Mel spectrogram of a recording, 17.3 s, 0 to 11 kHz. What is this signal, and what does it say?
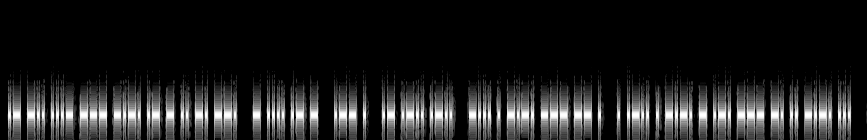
Morse code, heard as a keyed tone, about 25 wpm, 600 Hz. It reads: ADVOCATING THAT WE ALL BECOME ELECTRONICS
